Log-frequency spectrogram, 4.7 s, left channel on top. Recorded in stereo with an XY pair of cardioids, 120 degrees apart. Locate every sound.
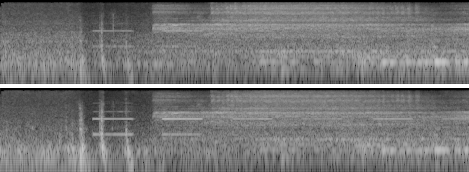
1.5 s a hiss: 40° left, 8 m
